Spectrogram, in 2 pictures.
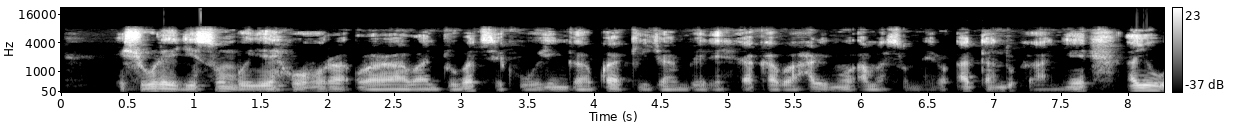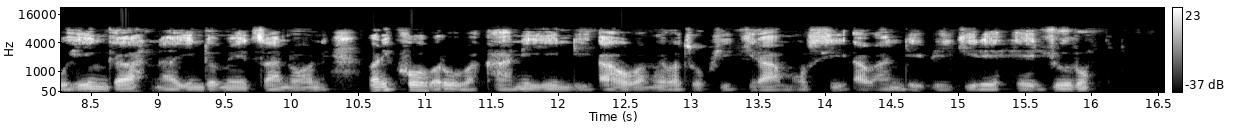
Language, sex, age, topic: Rundi, male, 25-35, education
